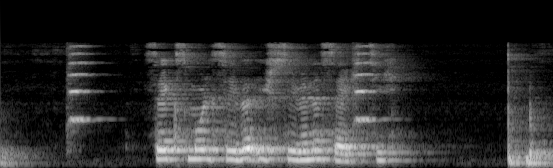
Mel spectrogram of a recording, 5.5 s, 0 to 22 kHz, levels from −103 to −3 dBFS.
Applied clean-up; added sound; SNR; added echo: none; Bowed string instrument; 9 dB; reverberation time 0.8 s.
